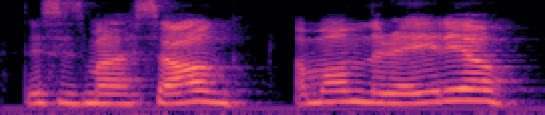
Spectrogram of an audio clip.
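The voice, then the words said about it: Put-on Scottish accent, fairly poor. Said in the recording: “I know that was a really bad accent ... it wasn't actually that bad ... Could have been worse ... Scottish”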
